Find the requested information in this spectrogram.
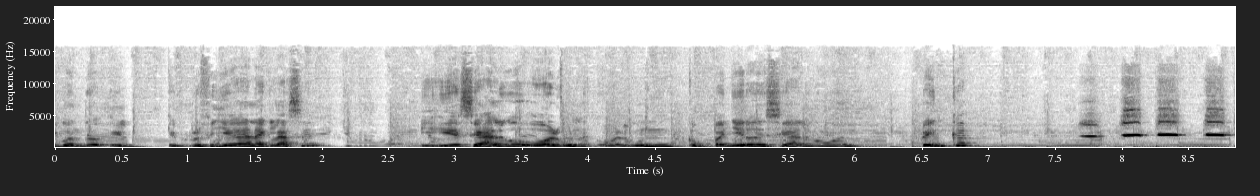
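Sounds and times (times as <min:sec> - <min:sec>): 
speech: 0:00.0 - 0:07.0
person whistling short shrill high-pitched bursts: 0:07.7 - 0:08.8.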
